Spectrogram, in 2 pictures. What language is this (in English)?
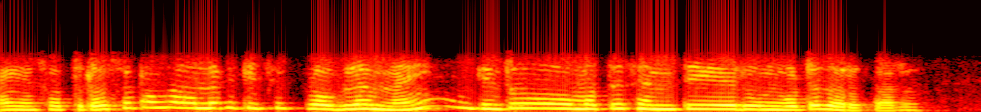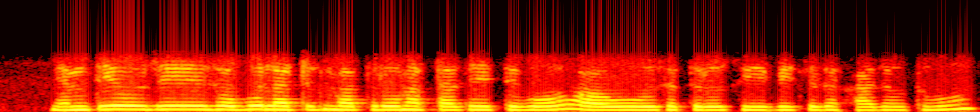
Odia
